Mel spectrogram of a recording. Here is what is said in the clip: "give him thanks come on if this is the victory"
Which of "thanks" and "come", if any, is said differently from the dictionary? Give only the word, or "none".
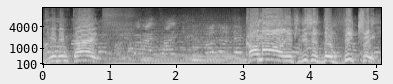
thanks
